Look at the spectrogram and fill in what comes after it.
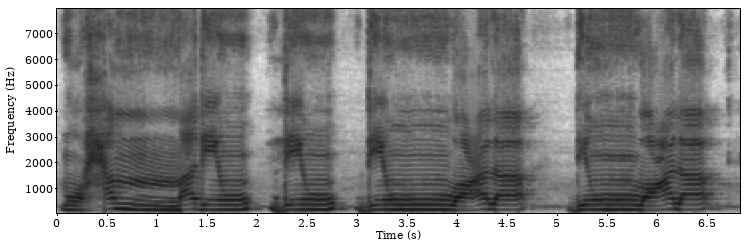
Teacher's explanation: मीम जो है वो गुने के साथ शद्द है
